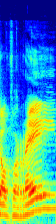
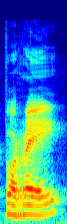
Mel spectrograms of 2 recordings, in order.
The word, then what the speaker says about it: vorrei: We have lots of, this middle word, vorrei, right? We have two kind of syllables. First, that we want to trill those double R's, vorrei. And then we really do embrace the diphthong.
